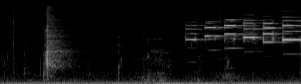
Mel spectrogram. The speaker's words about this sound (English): That's my Tony Soprano ringtone.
